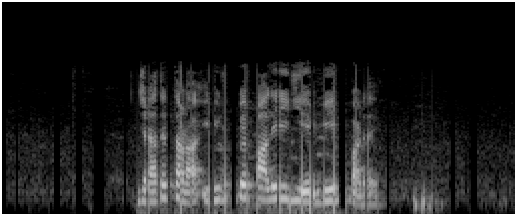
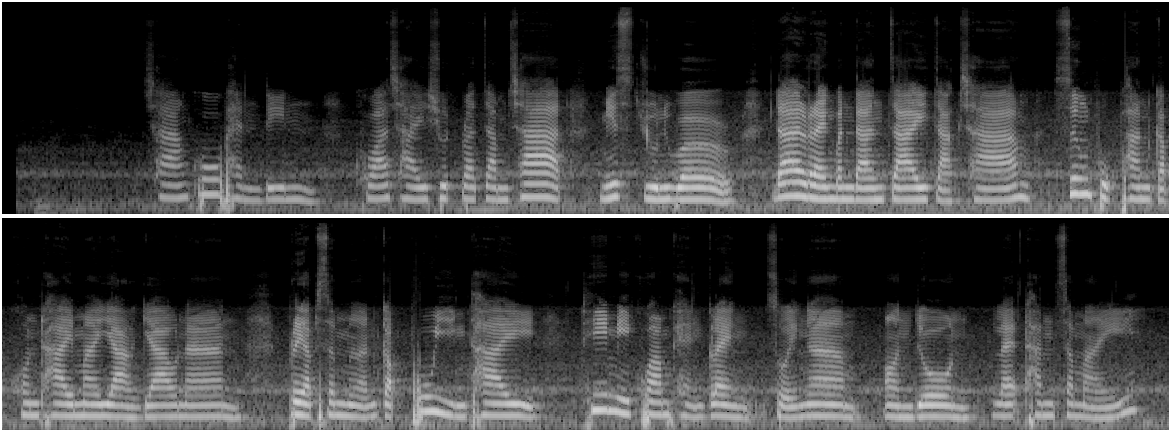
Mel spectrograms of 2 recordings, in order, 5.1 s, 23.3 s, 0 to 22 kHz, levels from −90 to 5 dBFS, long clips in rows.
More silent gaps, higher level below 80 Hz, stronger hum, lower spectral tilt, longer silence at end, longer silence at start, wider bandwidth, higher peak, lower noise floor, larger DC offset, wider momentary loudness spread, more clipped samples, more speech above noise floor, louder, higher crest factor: neither; second, -54 dBFS vs -46 dBFS; neither; about the same, -6.5 dB/octave vs -7.5 dB/octave; first, 0.9 s vs 0.05 s; second, 1.35 s vs 1.55 s; second, 7.8 kHz vs 17 kHz; about the same, -8 dBFS vs -6 dBFS; second, -42 dBFS vs -53 dBFS; neither; first, 21 LU vs 12 LU; neither; second, 19 dB vs 32 dB; about the same, -24 LUFS vs -22 LUFS; about the same, 18 dB vs 16 dB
